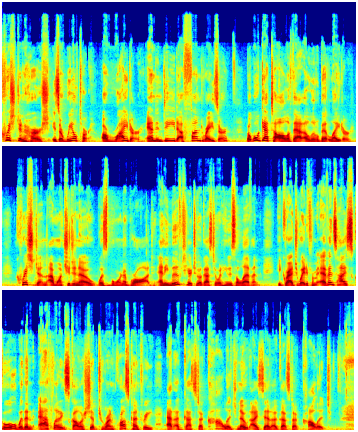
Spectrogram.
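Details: Adult woman speaking; Typical speech.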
